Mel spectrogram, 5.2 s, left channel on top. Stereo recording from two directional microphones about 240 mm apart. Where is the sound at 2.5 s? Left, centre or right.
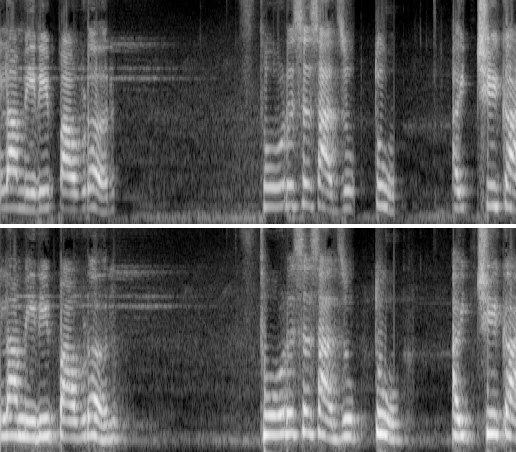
Left.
